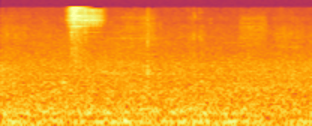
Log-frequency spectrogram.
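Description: A magazine page is turned with a soft swish.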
